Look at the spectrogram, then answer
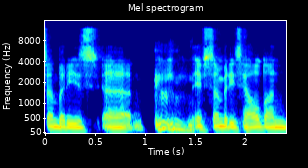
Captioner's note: clears throat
